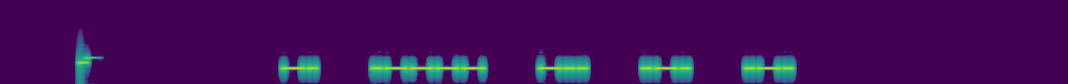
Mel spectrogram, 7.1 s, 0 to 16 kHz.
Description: Morse code, heard as a keyed tone, about 28 wpm, spaced as for 16 wpm, 700 Hz. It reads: N1DRR
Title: USA Call Signs - 3x Character Spacing - 28wpm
